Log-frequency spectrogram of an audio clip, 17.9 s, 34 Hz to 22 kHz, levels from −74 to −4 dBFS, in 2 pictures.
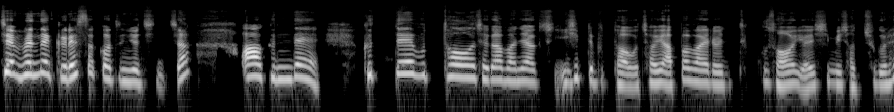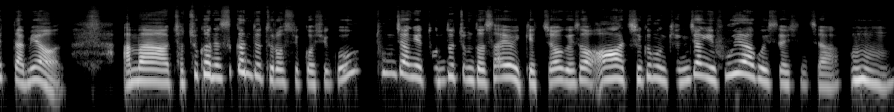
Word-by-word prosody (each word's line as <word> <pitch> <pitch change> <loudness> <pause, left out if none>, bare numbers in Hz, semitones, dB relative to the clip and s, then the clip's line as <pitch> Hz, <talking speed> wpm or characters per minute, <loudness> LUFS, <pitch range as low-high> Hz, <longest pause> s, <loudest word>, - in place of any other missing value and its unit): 제가 320 -4 +8
맨날 300 +2 +7
그랬었거든요 240 -6 +1
진짜. 175 - -3 0.5
아 270 0 +10
근데 230 - -1 0.4
그때부터 280 -4 +1
제가 225 -2 0
만약 200 -2 -1
즈 - - -10
20 220 +7 -6
대부터 165 -6 -3
저희 180 +4 -1
아빠 165 +7 0
말을 180 -5 -1
듣고서 175 -2 -4
열심히 160 +5 -5
저축을 165 +3 -7
했다면 210 -3 -1 0.6
아마 195 +1 +4
저축하는 255 - -1
습관도 295 0 -1
들었을 195 -3 -5
것이고 180 - -6
통장에 305 -6 -1
돈도 220 +4 -6
좀 225 -2 -6
더 200 -2 0
쌓여 245 +6 +1
있겠죠. 195 +2 -2
그래서 195 +1 0
아 230 +2 +5
지금은 230 +1 -4
굉장히 225 +5 -1
후회하고 280 -1 +1
있어요 180 -2 -6
진짜. 165 -3 -9
음. 185 -7 -2
215 Hz, 310 characters per minute, -23 LUFS, 180-255 Hz, 0.6 s, 아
